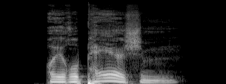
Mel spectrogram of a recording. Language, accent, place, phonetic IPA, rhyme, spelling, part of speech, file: German, Germany, Berlin, [ˌɔɪ̯ʁoˈpɛːɪʃm̩], -ɛːɪʃm̩, europäischem, adjective, De-europäischem.ogg
- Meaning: strong dative masculine/neuter singular of europäisch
